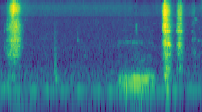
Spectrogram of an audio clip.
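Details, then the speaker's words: Bulldog sleeping behind the owner during a live video chat: snoring with a low rattling inhale and sharp snorting, hissing breath bursts. ">> I don't if you can hear I got my bulldog snoring behind me. >> I was going to ask is that me is that me? >> Yes. He's like literally right behind me snoring."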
